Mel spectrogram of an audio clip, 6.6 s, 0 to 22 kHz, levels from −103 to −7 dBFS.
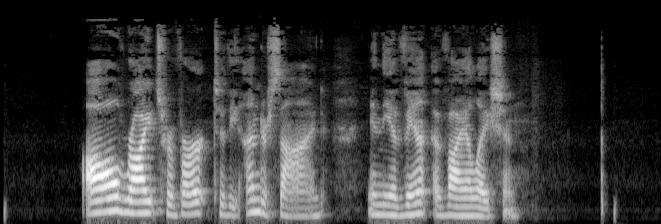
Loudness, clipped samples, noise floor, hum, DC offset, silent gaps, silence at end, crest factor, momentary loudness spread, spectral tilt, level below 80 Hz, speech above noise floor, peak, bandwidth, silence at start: -18 LUFS; under 0.1%; -82 dBFS; none; under 0.1%; none; 1.45 s; 18 dB; 21 LU; -5 dB/octave; -68 dBFS; 64 dB; -2 dBFS; 13.5 kHz; 0.85 s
